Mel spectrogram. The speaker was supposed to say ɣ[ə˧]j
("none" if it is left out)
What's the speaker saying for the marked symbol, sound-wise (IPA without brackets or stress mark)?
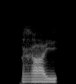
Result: a˧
